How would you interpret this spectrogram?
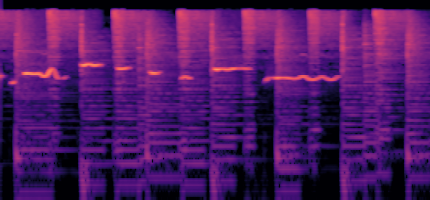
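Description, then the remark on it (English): A pet bird, Splash, whistles a wavering, tune-like melody in tune with a person's singing, in short bright phrases, clear, over steady instrumental music with plucked chords underneath. “Splash slowly lifted one leg and then the other, while he whistled in tune with her.”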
